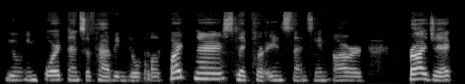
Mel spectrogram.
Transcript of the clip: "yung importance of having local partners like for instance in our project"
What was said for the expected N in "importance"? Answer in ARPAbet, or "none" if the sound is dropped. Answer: N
